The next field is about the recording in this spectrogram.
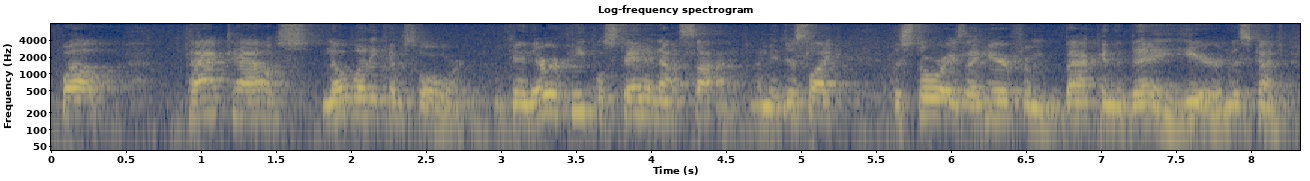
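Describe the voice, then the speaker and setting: A man's voice: fairly high pitch, a little hiss or hum. A man from Texas preaching a sermon and telling stories from his travels, with an emphatic, rising cadence. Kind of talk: sermon with personal storytelling. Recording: echoey hall picked up from a distance.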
